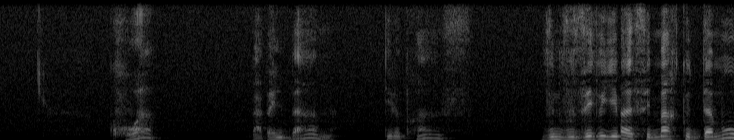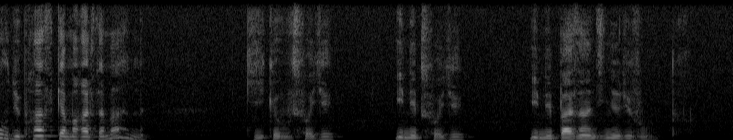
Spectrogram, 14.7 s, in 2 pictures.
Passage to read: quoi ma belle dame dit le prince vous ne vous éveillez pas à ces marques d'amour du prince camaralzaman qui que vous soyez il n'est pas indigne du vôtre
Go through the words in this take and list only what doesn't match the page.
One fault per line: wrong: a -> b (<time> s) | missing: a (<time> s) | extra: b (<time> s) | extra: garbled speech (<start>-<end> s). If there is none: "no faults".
missing: pas (6.2 s)
extra: soyez il n'est (11.5 s)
